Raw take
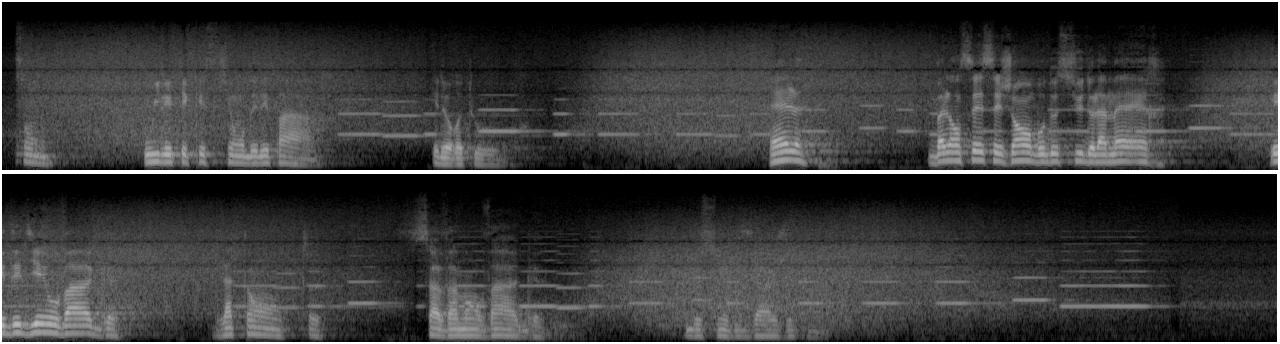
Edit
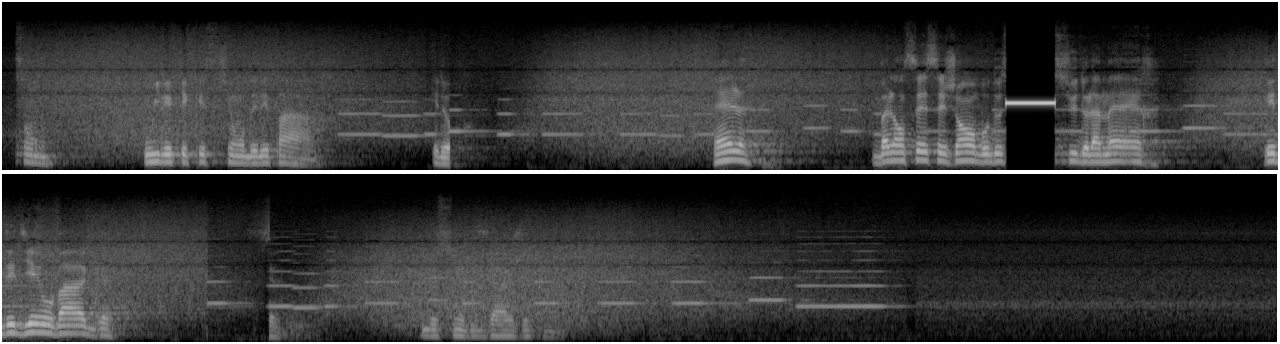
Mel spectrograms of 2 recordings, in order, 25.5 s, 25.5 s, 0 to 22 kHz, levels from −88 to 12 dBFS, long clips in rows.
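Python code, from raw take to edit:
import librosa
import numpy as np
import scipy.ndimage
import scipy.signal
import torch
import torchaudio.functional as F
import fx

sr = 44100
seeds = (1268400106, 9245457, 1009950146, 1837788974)

y = fx.edit(x, sr, fx.cut(start_s=4.47, length_s=0.56),
    fx.insert_tone(at_s=10.59, length_s=0.5, hz=2110.0, db=-9.5),
    fx.cut(start_s=14.87, length_s=1.44),
    fx.cut(start_s=16.93, length_s=1.14), tone=tone)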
